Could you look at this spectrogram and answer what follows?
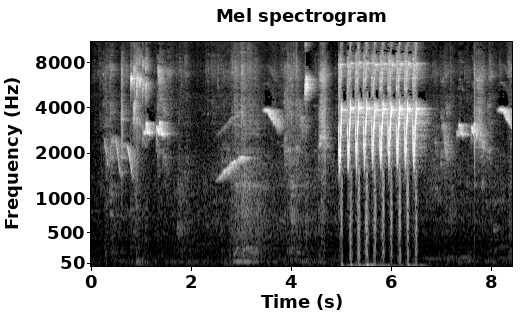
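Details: Jalak pito, the black-winged myna, in tembakan song: assorted whistles, a rising slur and squeaks, then a rapid machine-gun burst of about a dozen sharp notes before more whistled calls.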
